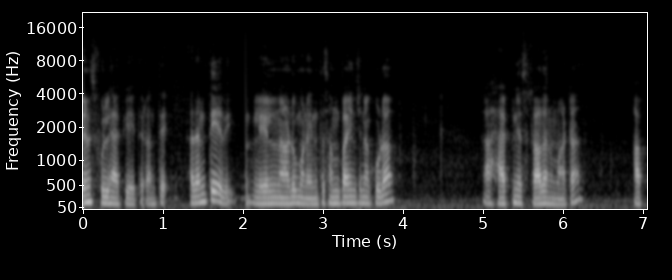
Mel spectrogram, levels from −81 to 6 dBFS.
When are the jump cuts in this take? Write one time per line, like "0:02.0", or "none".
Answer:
0:02.0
